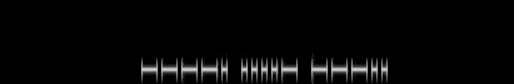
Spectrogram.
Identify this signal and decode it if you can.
Morse code, heard as a keyed tone, about 25 wpm, 700 Hz. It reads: 948
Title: Speed-Racing - Three Letter-Number Combinations - 20wpm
